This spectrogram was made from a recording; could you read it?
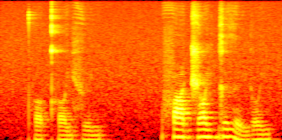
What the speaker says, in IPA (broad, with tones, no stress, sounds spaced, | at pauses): pʰ ɔ˩ kʰ ɔ˩ j f ʉ˩ j | f ɑ˥ d͡ʒ ɔ˥ j ɡ ɨ˥ ð ɨ˩ j o˧ j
